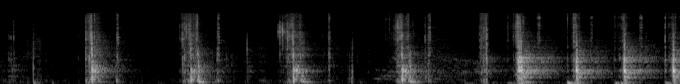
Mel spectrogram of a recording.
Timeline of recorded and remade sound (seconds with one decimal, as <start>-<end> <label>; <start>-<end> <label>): 0.0-2.4 recorded; 2.4-3.7 remade; 3.7-6.8 recorded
